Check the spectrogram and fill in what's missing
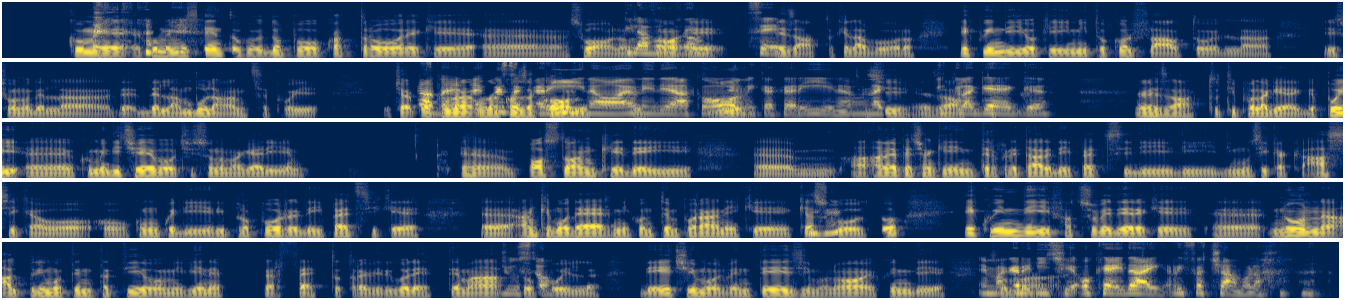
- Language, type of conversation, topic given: Italian, podcast, In che modo i social distorcono la percezione del successo?
- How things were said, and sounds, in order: chuckle; "cioè" said as "ceh"; "proprio" said as "propio"; lip smack; chuckle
